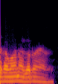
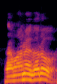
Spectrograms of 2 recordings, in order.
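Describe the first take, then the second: First: A soft, quieter brush-off, as if waving someone away; quietly imitating a fed-up host; mock dismissive send-off. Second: Said in the usual way. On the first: Annoyed host quietly says send him away, softly dismissive. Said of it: "सामने वाला कहेगा". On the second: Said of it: "ये word आ सकते हैं".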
